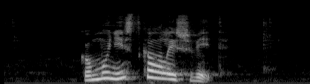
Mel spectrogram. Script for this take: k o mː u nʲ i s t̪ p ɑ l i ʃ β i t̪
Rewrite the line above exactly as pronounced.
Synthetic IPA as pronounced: k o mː u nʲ i s t̪ k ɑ l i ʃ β i t̪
